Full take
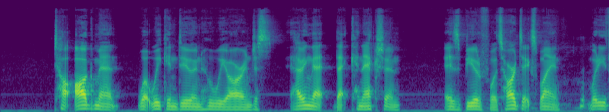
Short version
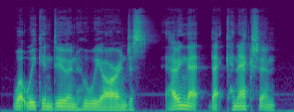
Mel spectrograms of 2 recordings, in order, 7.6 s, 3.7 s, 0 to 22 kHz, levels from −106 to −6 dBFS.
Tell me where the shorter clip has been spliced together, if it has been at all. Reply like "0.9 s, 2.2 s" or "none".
none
